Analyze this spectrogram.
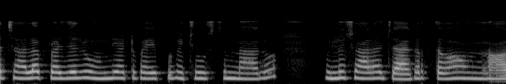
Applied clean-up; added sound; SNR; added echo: neural mask model Resemble Enhance denoiser.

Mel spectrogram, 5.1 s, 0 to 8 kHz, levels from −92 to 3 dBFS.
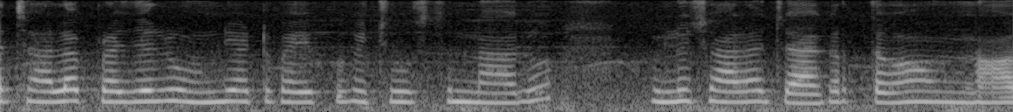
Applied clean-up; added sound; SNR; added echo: none; Thunder; 16 dB; none.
